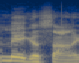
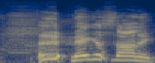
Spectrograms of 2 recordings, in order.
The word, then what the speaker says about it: Negasonic: It's not Megasonic. A lot of people get that confused. Or is it Megasonic? Am I saying it wrong? No, nigga. What you say? I planned that to happen. I bet you. I was fishing for that. Negasonic teenage. What was that?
